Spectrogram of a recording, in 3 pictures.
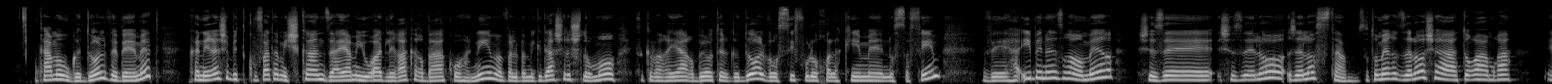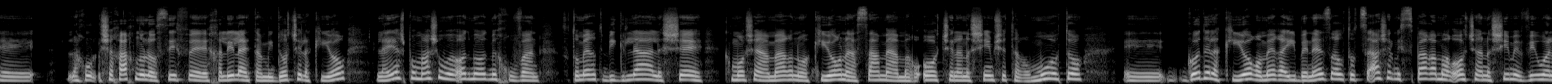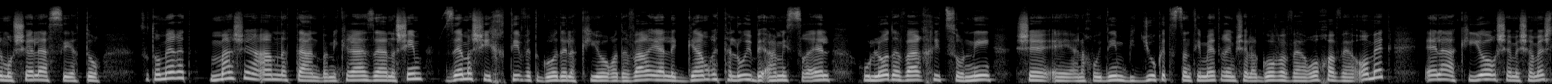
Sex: female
